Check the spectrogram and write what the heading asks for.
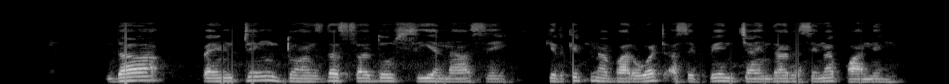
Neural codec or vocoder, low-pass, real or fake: none; 7.2 kHz; real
